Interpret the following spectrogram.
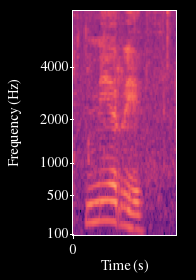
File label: "gills", Aneityum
